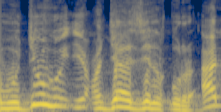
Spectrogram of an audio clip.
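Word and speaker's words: وجوه إعجاز القرآن: Cara bacanya harus disambung di situ. Tidak boleh dipisah-pisah. Karena wujuhu i'jazil Qur'an itu susunan idhafah.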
